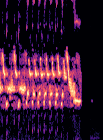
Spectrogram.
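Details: Moroccan Sebtaoui-style song of the European goldfinch from a rare old cassette: dense, high, rapid twittering that rises slightly toward the end, then stops abruptly into silence.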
